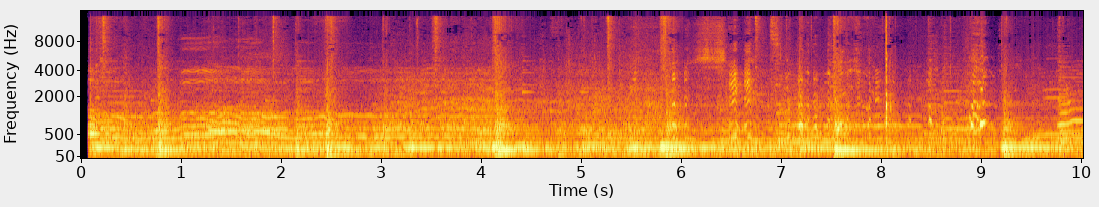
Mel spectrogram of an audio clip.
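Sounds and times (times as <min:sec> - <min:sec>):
sharp percussive strikes: 0:01.9 - 0:09.6.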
